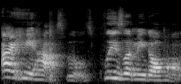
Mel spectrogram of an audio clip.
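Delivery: ordinary delivery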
